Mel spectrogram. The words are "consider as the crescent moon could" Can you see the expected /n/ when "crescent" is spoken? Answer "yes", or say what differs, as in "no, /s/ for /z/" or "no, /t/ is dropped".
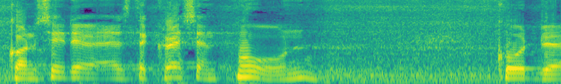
yes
